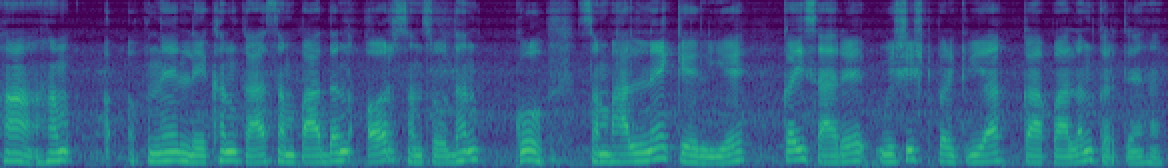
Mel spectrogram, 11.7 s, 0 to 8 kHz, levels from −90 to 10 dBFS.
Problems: constant background noise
